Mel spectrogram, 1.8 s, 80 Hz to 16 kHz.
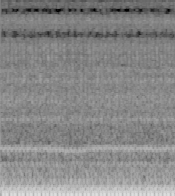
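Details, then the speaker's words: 1983 Honda V45 Sabre VF750S V4, long unused and left outside: quick, even, steady idle throb with no misfire or mechanical clatter; sounds good. "she does sound good anybody want to buy her she's for sale"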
